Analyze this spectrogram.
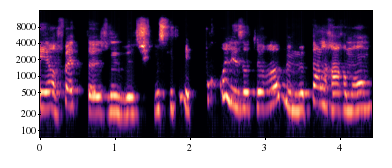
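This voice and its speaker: Moderately paced female speech, high in pitch and full of very wide pitch swings. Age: 60s. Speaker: novelist. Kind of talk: interview. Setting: live event in hotel hall.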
